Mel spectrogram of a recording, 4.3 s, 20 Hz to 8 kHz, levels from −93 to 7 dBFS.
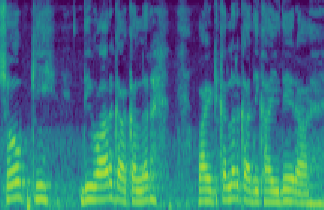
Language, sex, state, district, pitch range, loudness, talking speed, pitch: Hindi, female, Haryana, Charkhi Dadri, 145-180 Hz, -12 LUFS, 165 wpm, 160 Hz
